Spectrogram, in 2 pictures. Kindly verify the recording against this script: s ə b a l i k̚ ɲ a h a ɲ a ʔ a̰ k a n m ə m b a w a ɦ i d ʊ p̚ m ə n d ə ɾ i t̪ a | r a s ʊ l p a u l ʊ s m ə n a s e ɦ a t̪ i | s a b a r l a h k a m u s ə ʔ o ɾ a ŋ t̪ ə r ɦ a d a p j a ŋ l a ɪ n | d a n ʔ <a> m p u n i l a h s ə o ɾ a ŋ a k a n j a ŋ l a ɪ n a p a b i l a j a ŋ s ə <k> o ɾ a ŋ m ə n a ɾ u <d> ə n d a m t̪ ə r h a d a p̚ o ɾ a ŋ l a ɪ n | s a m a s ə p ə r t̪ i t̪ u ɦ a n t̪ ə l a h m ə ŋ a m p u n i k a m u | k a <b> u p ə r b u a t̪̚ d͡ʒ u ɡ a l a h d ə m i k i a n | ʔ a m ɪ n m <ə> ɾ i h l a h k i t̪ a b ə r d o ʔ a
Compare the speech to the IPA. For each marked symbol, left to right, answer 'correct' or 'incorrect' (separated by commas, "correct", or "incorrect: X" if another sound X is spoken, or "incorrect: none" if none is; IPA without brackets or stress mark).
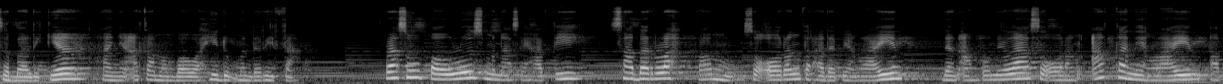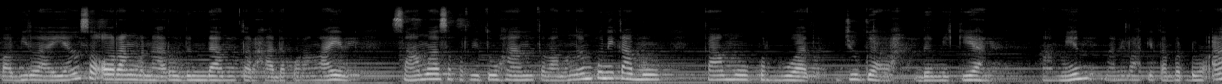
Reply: correct, incorrect: ʔ, correct, incorrect: m, incorrect: a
